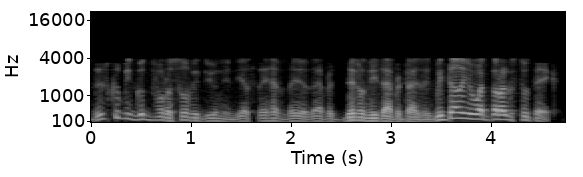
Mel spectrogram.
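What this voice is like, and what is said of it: Put-on Russian accent. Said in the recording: “Maybe break into a Russian accent ... break into different accents randomly”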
